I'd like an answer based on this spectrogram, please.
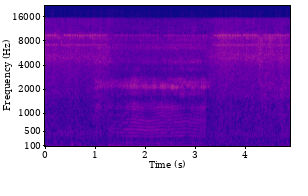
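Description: A single long, low, rattling snore lasting about two seconds, rising out of steady room noise.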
